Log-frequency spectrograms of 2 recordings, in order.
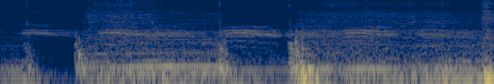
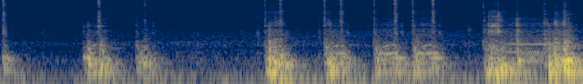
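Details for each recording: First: Power window after an attempted repair of the broken window regulator: a low, smooth motor hum runs evenly for about three seconds with no grinding or clicking, so the window now operates very quietly and normally. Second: Power window motor struggling to raise the window, giving short, strained, uneven whirring bursts while the window labours and won't travel up; sticking window regulator suspected, a new regulator being considered.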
